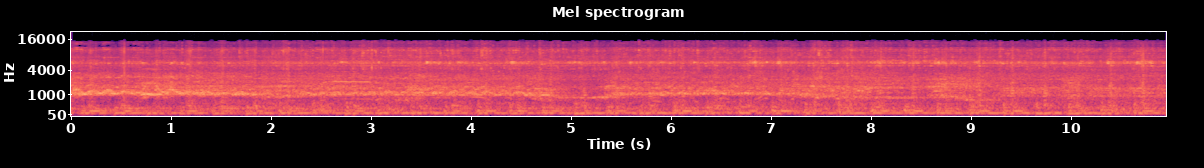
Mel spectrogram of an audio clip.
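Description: A powwow drum group singing a fancy dance song: high voices in unison over a steadily beaten big drum, running on without a break.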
